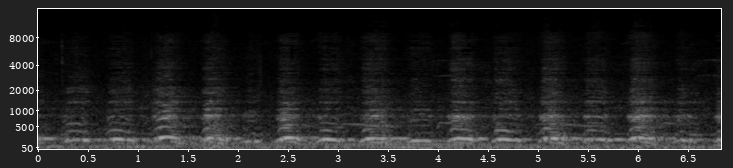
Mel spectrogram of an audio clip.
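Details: Jaguar, also called onça-pintada, giving a rough sawing roar: deep, grating grunts in a steady series, about two per second, each with a rising and falling arch, continuing for the whole stretch.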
